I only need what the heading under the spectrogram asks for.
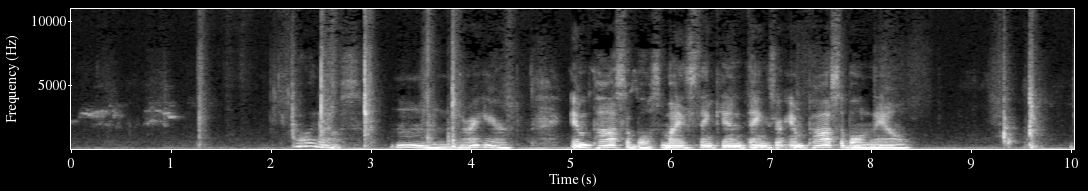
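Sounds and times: faint bird-like chirps: 0.0 - 1.2.

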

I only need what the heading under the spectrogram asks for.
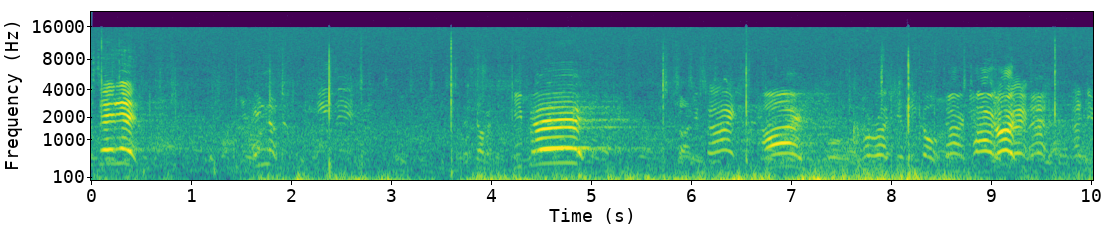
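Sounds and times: wind rumble on microphone: 1.5 - 10.0.

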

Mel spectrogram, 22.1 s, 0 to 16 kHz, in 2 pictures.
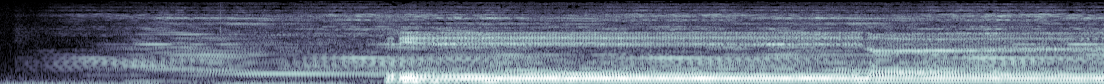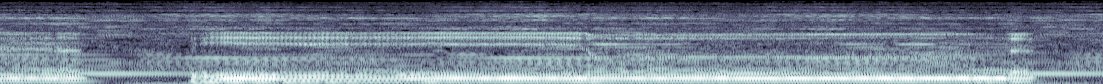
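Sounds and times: tanpura drone: 0.2 - 22.0
man singing slowly: 3.8 - 12.1, 12.9 - 22.0.

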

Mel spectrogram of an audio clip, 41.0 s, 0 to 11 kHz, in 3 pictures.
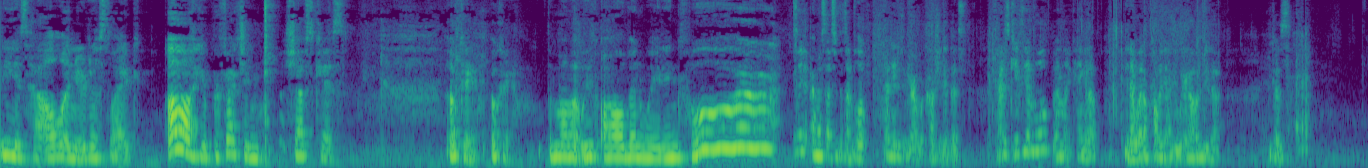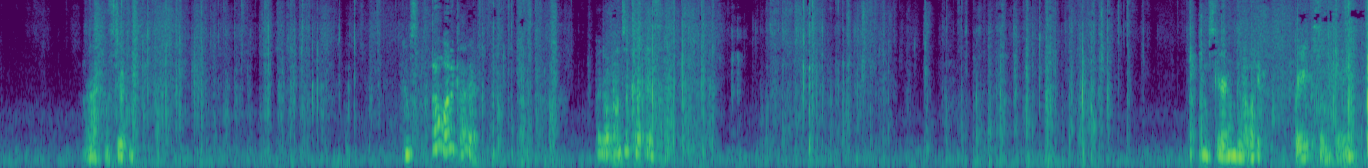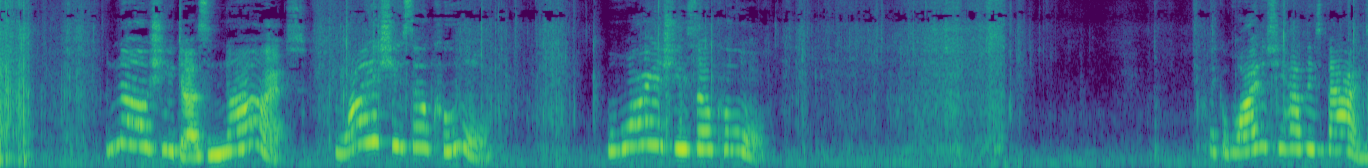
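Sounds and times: plastic bag crinkling: 8.0 - 12.2, 14.6 - 28.6, 30.4 - 37.9, 39.3 - 41.0
plastic mailer rustling: 8.0 - 12.2, 14.6 - 28.6, 30.4 - 37.7, 39.3 - 41.0.

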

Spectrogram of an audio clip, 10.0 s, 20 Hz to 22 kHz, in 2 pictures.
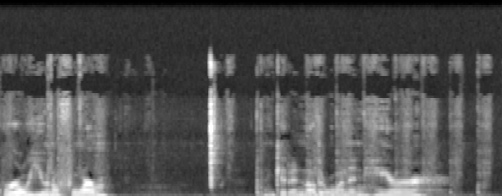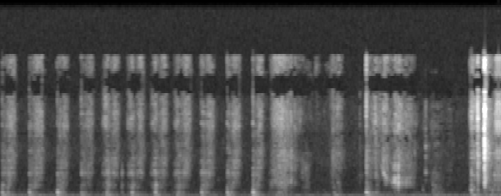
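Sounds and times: brush strokes on cardstock: 3.7 - 9.2.

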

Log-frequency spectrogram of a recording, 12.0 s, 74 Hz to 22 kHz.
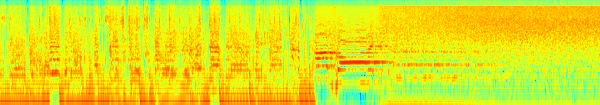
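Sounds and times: held musical tones: 2.8 - 10.0
white-noise static hiss: 8.3 - 12.0.

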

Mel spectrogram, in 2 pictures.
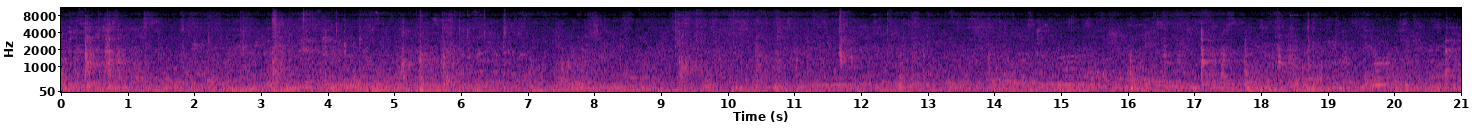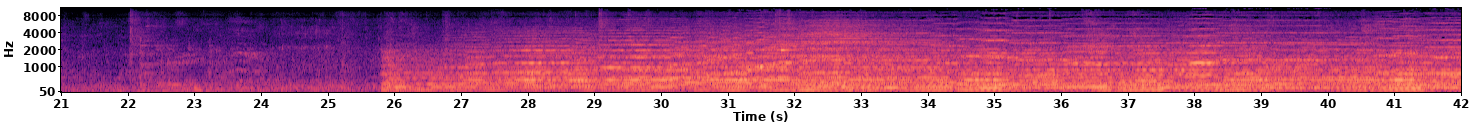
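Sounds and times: faint low murmur: 0.0 - 42.0
low hall rumble: 25.8 - 42.0.

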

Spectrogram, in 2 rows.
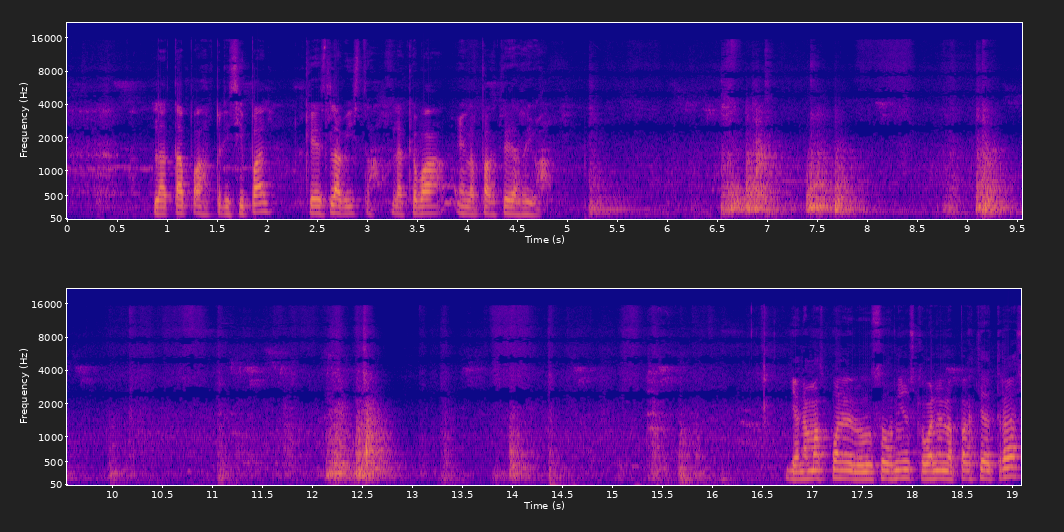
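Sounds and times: metal panel knocks and scrapes: 6.5 - 8.0.

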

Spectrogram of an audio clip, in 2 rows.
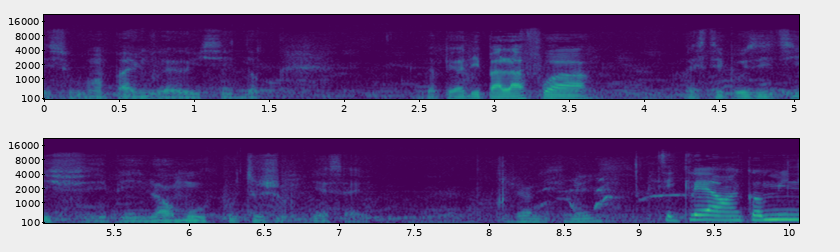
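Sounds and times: spoken conversation: 0.0 - 10.0.

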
